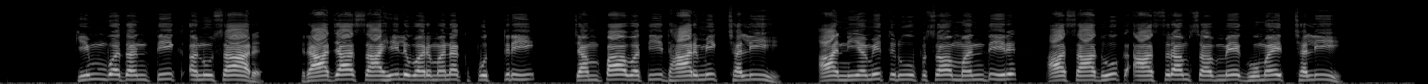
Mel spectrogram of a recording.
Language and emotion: Maithili, neutral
